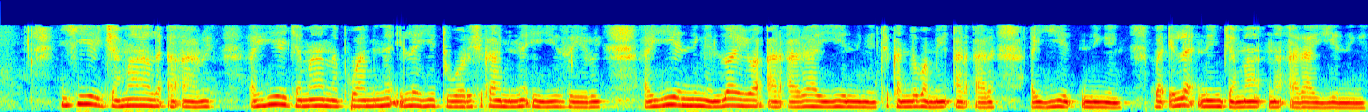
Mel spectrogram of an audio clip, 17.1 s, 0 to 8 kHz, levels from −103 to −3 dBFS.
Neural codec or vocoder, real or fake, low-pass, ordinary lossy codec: none; real; 7.2 kHz; AAC, 16 kbps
